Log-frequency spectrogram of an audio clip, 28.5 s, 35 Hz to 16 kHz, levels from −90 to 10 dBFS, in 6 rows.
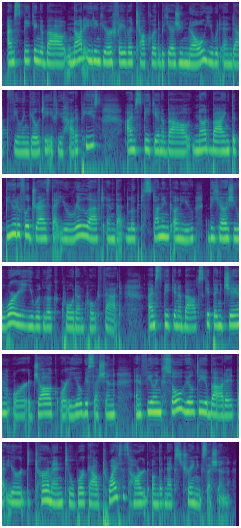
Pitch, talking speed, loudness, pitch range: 200 Hz, 170 wpm, -20 LUFS, 185-220 Hz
